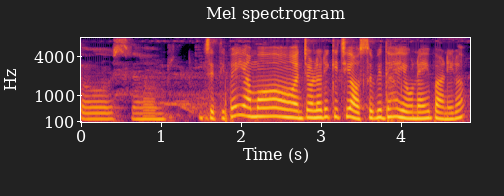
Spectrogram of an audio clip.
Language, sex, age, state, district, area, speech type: Odia, female, 45-60, Odisha, Bhadrak, rural, spontaneous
